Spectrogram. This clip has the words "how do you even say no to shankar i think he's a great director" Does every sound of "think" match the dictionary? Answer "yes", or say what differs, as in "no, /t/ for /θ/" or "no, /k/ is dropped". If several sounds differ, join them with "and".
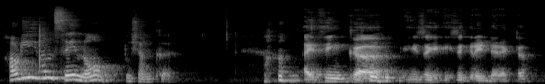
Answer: no, /t/ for /θ/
